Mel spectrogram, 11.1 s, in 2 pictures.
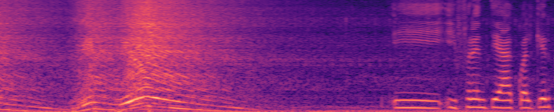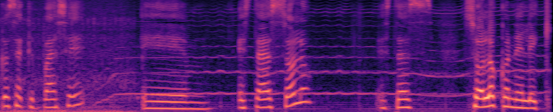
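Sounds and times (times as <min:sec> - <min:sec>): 
motorcycle engine revving: 0:00.0 - 0:07.6
speech: 0:04.0 - 0:08.8, 0:09.4 - 0:11.0.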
